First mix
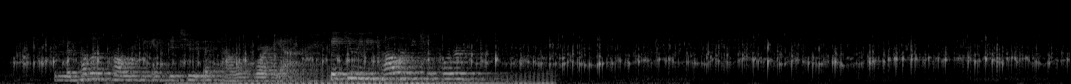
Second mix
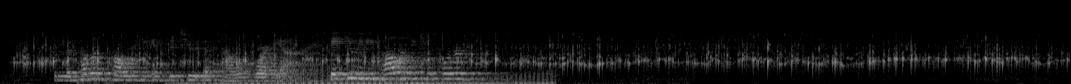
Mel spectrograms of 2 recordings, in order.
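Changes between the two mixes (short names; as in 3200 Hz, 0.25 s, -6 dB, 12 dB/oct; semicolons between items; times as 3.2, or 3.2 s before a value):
first sound: remove air absorption 120 m; master: add low shelf 160 Hz -4 dB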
